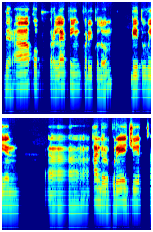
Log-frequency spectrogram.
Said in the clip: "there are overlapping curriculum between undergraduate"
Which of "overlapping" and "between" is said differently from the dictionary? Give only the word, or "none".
overlapping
